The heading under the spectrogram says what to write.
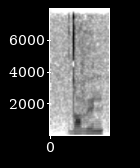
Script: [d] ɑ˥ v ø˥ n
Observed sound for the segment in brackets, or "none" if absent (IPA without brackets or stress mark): d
